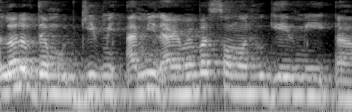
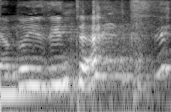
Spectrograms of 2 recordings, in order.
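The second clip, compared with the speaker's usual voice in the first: louder, higher, firmly refusing; firm refusal; 7 semitones higher, 7 dB louder than usual. Retold or imitated. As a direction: tell the driver no. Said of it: "I told the taxi man".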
